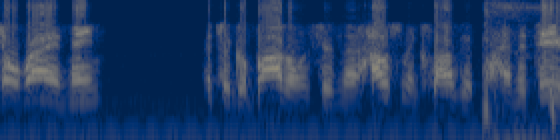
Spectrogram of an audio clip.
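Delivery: raspy, rough-edged street guy voice. Retelling what a street dude told him, imitating Carlos's raspy voice. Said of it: "Carlos had like a raspy voice".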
